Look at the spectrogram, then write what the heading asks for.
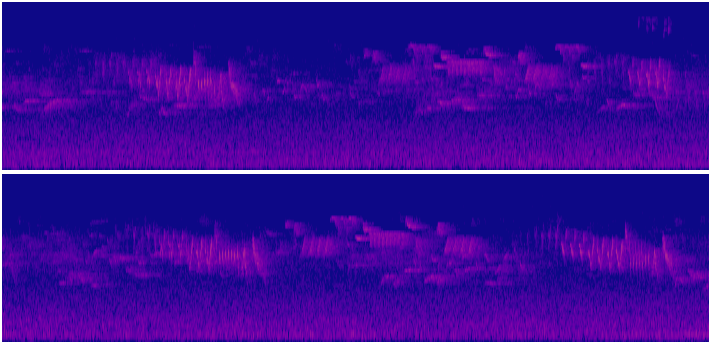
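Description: Faint birdsong: songbirds repeating high chirping phrases, with a fast trill several times, over a light steady hiss.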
